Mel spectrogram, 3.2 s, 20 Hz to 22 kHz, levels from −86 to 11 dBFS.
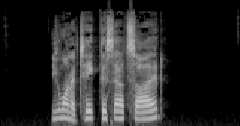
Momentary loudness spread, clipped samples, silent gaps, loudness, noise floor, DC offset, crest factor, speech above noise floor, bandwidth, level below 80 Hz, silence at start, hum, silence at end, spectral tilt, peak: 10 LU; under 0.1%; none; -13 LUFS; -78 dBFS; under 0.1%; 18 dB; 63 dB; 17 kHz; -62 dBFS; 0.7 s; 60 Hz at -45 dBFS; 1.1 s; -1.5 dB/octave; 0 dBFS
